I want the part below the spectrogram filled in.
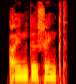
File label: "eingeschenkt", German; adjectives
